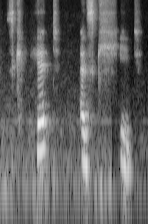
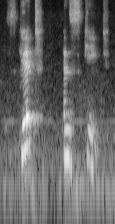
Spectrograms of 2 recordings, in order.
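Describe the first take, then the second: First: The k sounds have a puff of air. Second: The k sounds have no puff of air. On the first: "with air" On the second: "without air"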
